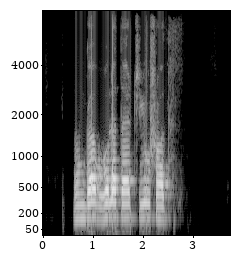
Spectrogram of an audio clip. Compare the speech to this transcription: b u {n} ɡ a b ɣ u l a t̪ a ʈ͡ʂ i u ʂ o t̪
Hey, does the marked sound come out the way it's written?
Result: no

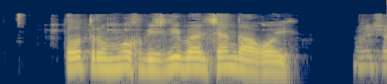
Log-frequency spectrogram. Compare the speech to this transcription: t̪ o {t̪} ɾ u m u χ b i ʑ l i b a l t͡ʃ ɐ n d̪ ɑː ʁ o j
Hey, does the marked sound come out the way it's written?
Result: yes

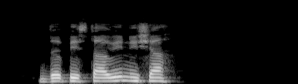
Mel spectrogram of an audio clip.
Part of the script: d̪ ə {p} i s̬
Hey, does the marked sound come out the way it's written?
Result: yes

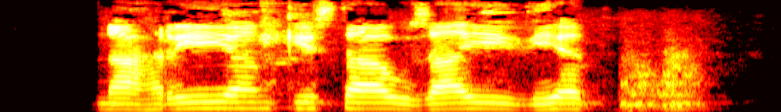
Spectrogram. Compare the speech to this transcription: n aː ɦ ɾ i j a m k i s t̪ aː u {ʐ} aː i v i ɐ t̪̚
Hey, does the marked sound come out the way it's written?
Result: no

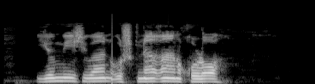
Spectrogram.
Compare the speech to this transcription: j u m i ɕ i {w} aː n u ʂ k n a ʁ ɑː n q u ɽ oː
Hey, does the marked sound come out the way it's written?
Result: yes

